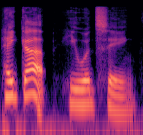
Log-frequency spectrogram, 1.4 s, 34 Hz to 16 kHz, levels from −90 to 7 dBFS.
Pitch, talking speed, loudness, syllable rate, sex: 150 Hz, 210 wpm, -17 LUFS, 4.3 syllables/s, female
